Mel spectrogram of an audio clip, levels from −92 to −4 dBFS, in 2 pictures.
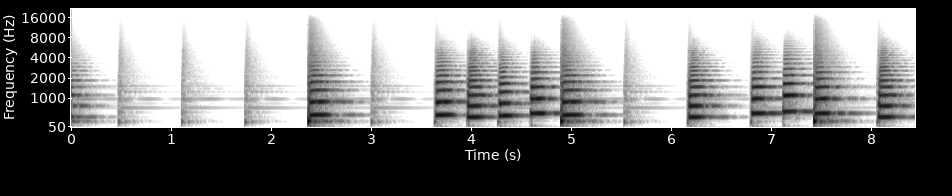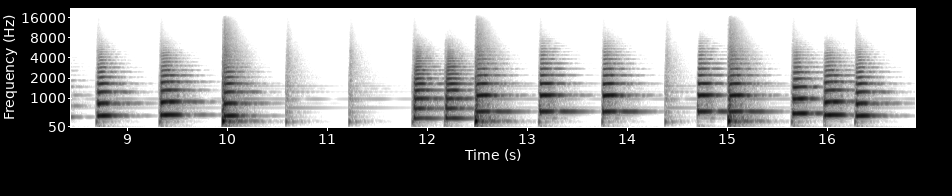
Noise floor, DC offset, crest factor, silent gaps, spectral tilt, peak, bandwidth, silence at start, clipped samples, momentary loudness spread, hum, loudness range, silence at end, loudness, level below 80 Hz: -66 dBFS; under 0.1%; 18 dB; none; -5.5 dB/octave; -2 dBFS; 11.5 kHz; 0 s; under 0.1%; 15 LU; none; 4 LU; 0.3 s; -17 LUFS; -62 dBFS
